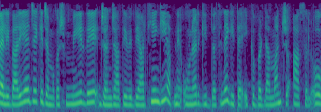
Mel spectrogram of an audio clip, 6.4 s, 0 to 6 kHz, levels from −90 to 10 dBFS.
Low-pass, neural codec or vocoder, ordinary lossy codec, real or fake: 5.4 kHz; none; none; real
